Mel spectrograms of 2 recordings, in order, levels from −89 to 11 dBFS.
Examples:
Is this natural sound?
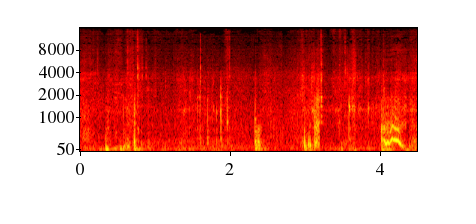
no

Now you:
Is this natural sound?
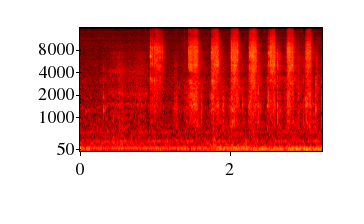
no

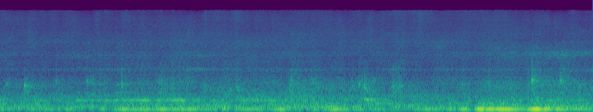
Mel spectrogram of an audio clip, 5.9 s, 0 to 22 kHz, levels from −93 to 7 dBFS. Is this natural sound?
no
